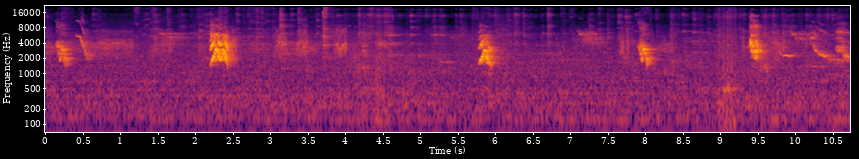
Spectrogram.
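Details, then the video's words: Morning parrots calling with brief, grating screeches spaced about every two to three seconds, five clear bursts over steady low background hiss. "Parrots morning video"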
